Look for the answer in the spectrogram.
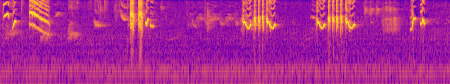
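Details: Sumatran leafbird from Medan in full lively song as a tutor bird: descending whistled runs, harsh rattling bursts and repeated looping trills, delivered in spaced phrases over a faint constant hum.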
